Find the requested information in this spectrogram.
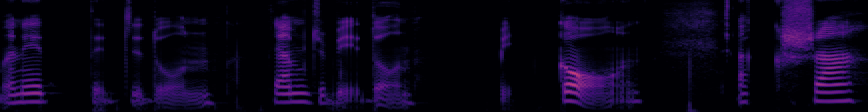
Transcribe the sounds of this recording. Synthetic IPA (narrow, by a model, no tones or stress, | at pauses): manit̪ːet͡ʃid̪ṵnjamt͡ʃubḭd̪un | b̥i | kon | akʂa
